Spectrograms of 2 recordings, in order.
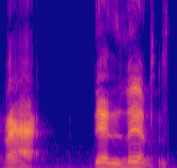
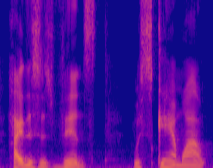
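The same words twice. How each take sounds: First: High, loud pitchman voice imitating Vince; Vince pitchman impression. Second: Said in the usual way. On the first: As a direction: ham up the TV salesman Vince. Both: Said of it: "Didn't he talk like this?".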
